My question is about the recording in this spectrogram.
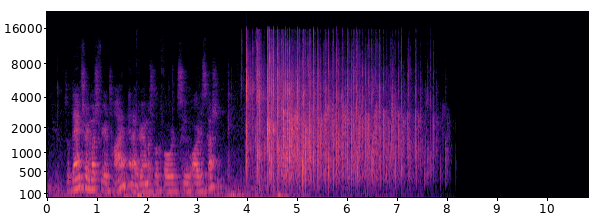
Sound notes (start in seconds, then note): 3.9 applause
